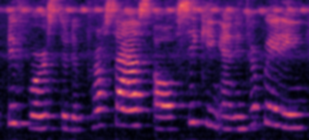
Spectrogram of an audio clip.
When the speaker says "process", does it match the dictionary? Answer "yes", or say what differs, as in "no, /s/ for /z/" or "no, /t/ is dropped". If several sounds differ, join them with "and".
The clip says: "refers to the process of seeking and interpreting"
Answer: yes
